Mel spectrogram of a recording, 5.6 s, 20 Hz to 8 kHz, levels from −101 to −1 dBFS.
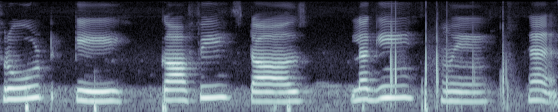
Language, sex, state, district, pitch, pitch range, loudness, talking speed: Hindi, female, Punjab, Fazilka, 240 Hz, 215-280 Hz, -15 LUFS, 75 wpm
